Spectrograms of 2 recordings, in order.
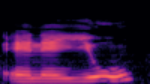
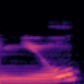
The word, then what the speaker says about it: niu: O, por ejemplo, NIU, no vamos a leer New, vamos a leer Niu, ¿no?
